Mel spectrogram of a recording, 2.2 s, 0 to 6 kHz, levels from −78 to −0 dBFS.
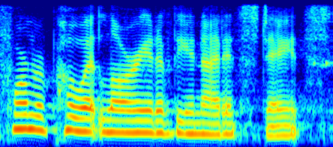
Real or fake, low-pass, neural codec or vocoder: fake; 5.4 kHz; codec, 16 kHz, 4.8 kbps, FACodec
